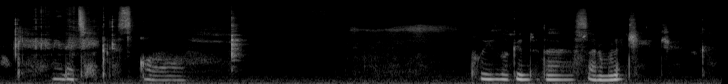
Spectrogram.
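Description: A woman voicing a condescending female alien doctor in a soft whisper, giving matter-of-fact instructions in an ASMR exam roleplay. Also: a little high, level tone, fairly quick, background noise, close to an everyday voice. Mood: clinical, insistent. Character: female alien doctor, clinical, condescending, studying human captive.

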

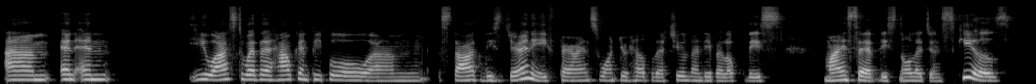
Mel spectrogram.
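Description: A woman's voice: mid-range voice, level tone, unhurried. A middle-aged woman from Israel with an Israeli accent, a guest on a podcast interview, explaining her ideas earnestly with light laughs. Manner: earnest, explanatory, with light laughs and slightly non-native phrasing. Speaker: guest, education author.

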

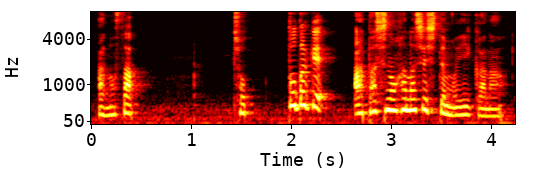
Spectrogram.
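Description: A woman's voice: medium pitch, very animated, unhurried. A woman playing a brash, chatty former gal in her early thirties who sells real estate, talking in casual slang in a comedy radio drama. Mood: chatty, friendly. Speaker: actor in an audio comedy sketch.

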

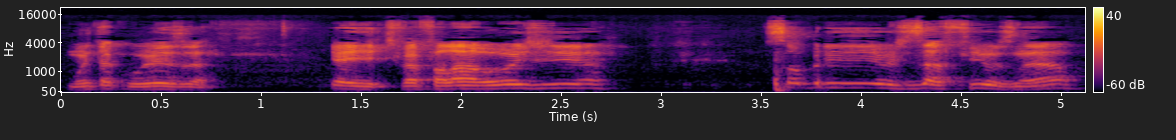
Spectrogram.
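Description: A man in his late twenties from Salvador, Brazil, co-hosting a casual live stream and talking with a video-call mic, relaxed and full of fillers. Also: on the high side, measured pace. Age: 20s. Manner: relaxed, chatty, many fillers and tag questions.

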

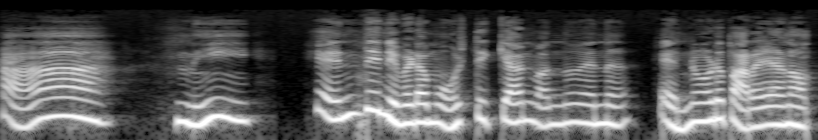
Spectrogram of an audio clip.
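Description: A woman's voice: a little high, slow, a little mellow. A woman acting a bedridden old widow in a Malayalam radio drama, with a Kerala accent, sighing between phrases, nostalgic and firm yet motherly. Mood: stern.

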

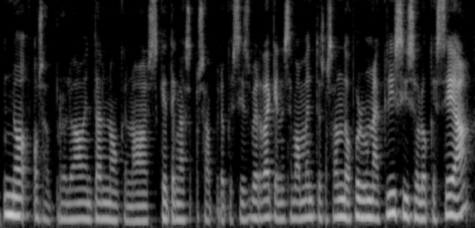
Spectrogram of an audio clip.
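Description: A woman's voice: sits low, steady tone, quick pace, fairly bright tone. Frank Spanish woman chatting on a podcast. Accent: Spanish from Spain. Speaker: podcast co-host. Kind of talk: casual conversational podcast talk.

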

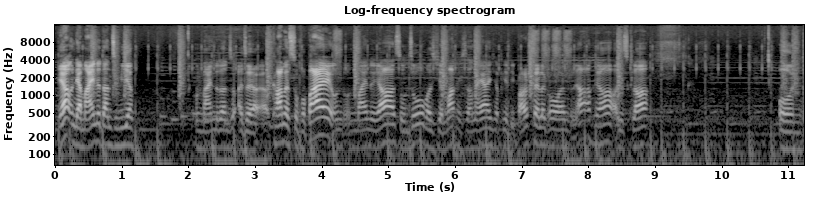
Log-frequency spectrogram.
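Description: A man in his thirties from Saxony, hosting a podcast in a casual, meandering way full of filler words and restarts. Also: medium pitch. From Saxony, Germany. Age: 30s. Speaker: podcast host. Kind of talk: casual rambling monologue.

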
